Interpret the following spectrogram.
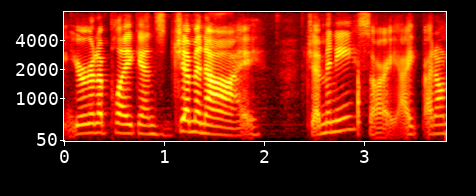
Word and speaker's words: Gemini: So, Gemmini. Gemmini. What? I'm pretty sure I've heard Samsung pronounce their AI app. And it's Gemini.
